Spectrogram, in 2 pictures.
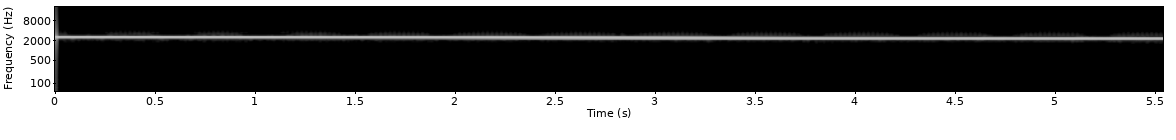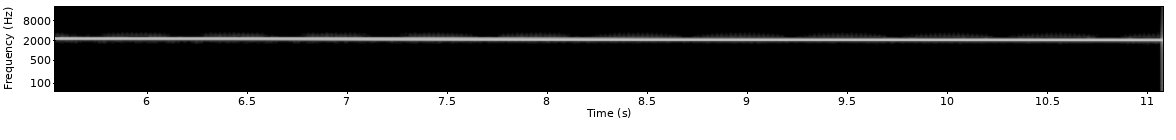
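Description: A pure, steady whistle-like tone sliding slowly downward in pitch, a hearing test sweep from high to lower pitch.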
